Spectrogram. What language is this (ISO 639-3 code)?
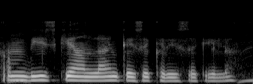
bho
